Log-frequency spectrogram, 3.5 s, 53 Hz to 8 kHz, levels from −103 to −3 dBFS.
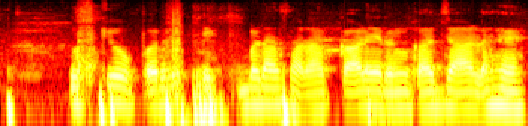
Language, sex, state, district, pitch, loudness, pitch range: Hindi, male, Haryana, Charkhi Dadri, 110 Hz, -14 LUFS, 105-115 Hz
